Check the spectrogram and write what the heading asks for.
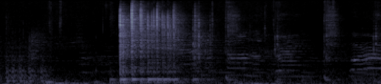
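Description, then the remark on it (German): Dice are rolled, landing on a six: a sudden loud rattling clatter lasting under a second, followed by a few quieter clicks as they settle, with faint background sound underneath. “für Würfeln?”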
